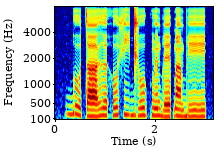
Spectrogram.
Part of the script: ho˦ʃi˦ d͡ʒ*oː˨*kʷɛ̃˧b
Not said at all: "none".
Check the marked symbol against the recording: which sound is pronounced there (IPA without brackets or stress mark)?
oː˧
